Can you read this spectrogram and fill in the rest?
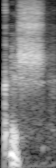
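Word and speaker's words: KIIS: The radio station is pronounced like Kish and is famous for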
